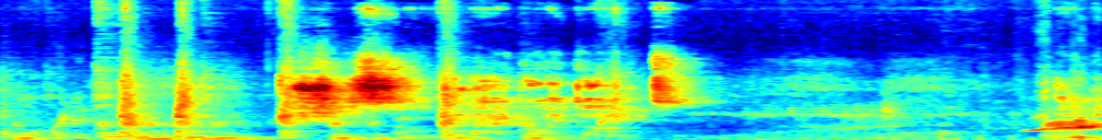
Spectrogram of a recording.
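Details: Short performed comic sketch by laryngectomy choir members after life-saving larynx removal, spoken with oesophageal or voice-prosthesis speech. Finding: oesophageal speech after laryngectomy.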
